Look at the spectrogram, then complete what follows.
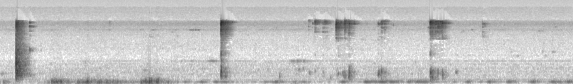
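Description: A few sharp clicks and knocks of tableware: a ceramic bowl with a metal spoon and a drinking glass being handled and set down on a glass tabletop, over a steady low hum.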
